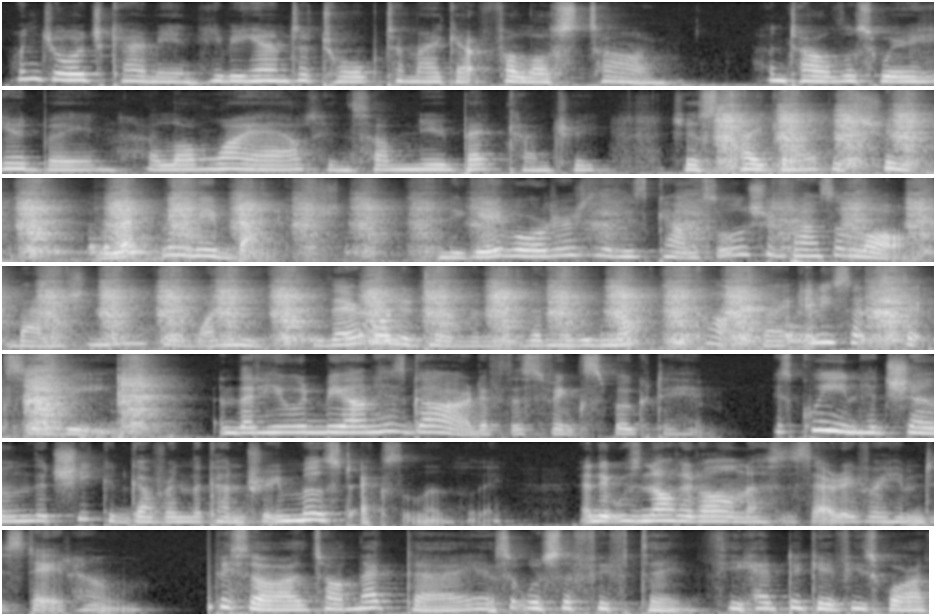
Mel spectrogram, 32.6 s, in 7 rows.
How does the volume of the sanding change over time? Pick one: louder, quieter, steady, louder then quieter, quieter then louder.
quieter then louder.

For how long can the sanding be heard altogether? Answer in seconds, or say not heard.
11 s.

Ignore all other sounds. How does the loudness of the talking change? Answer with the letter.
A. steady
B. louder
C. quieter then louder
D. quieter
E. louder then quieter
A.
